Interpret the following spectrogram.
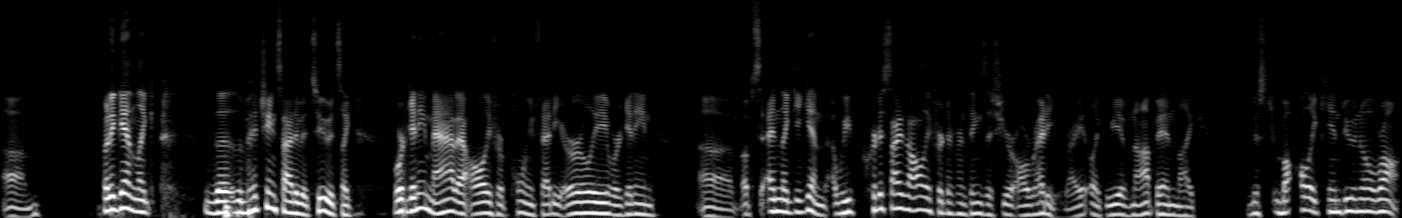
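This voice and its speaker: A man co-hosting a casual sports podcast, hedging a lot with fillers and quick restarts. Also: medium pitch, expressive, no echo, studio quality. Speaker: podcast co-host.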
